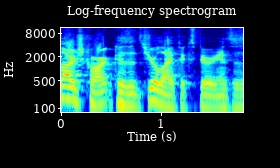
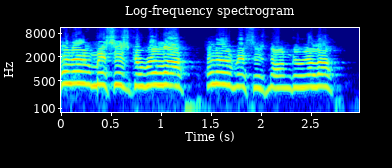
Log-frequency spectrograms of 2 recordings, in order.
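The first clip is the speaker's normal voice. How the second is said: put-on comic woman voice, much higher. Joining a co-host's bit, greeting someone, Monty Python woman voice. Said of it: "I'm woman like Monty Python woman".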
